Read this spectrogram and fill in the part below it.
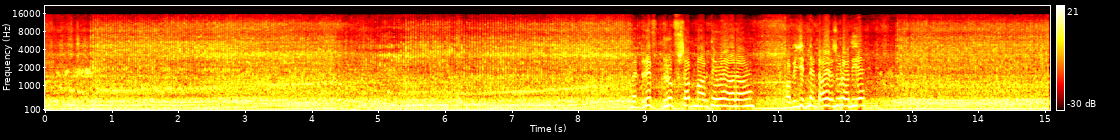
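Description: A kart engine buzzes loudly close by, its pitch rising and falling as the kart speeds up and slows down through the turns.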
